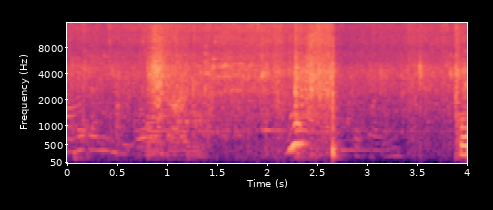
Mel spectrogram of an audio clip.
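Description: Grasshoppers deep-frying in oil in an aluminium wok, a steady sizzle stirred with a wire strainer; they are not crisp yet. Brief voices break in about two seconds in.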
